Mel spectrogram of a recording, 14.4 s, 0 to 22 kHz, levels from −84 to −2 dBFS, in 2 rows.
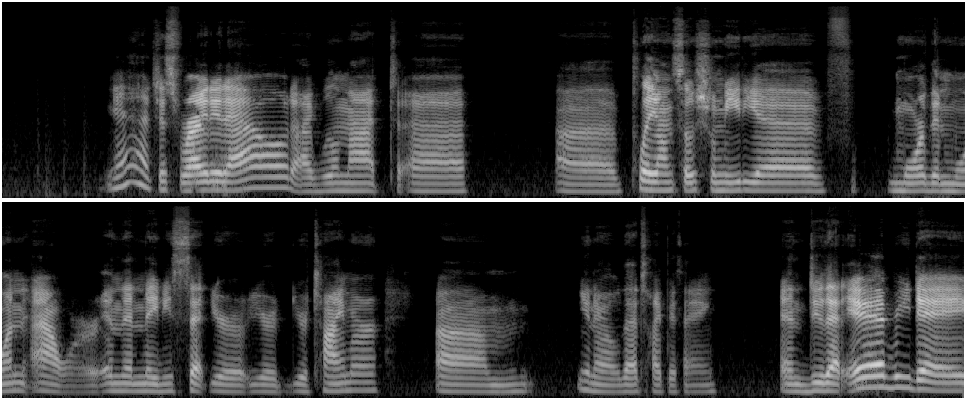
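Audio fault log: No faults were heard in this speech clip. There is nothing to enter in the log.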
